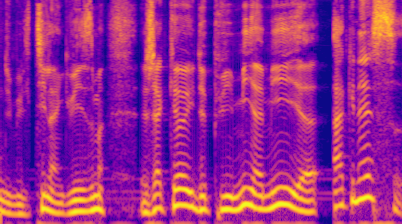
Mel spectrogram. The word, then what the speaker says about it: Agnès: J'accueille depuis Miami Agnès, c'est ça qu'on dit Agnès? Oui, c'est ça, non, Agnès. Je te taquine parce que c'est comme ça que les Américains prononcent ton prénom.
